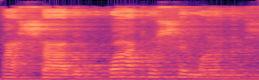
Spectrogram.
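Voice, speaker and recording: A man giving a spiritist lecture, telling a story in an animated way and acting out the dialogue. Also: a little high, measured pace. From Minas Gerais, Brazil. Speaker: guest lecturer at a spiritist center. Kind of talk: spiritist lecture told as an anecdote. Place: spiritist center lecture hall. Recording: echoey hall reverb with faint noise.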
